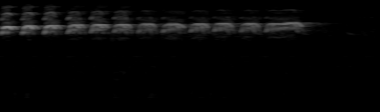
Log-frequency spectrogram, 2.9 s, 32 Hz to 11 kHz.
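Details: Osprey at a live-cam nest on 21 August 2019, as the male brings a fish to the female and a young bird sits in a nearby tree; about eleven sharp, whistled chirps in quick succession, ending abruptly.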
